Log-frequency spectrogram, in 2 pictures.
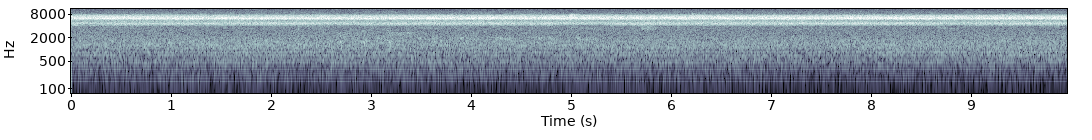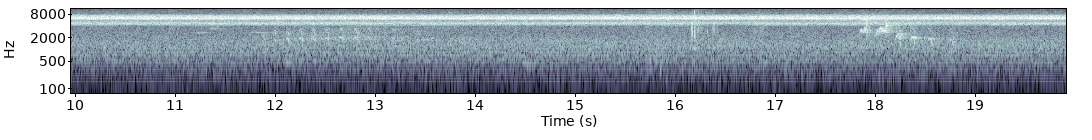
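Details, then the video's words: Summer cicadas produce a constant, high, unwavering shrill drone for the whole stretch, nearly uninterrupted, with only a brief bird chirp near the end. "Cicada sounds"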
